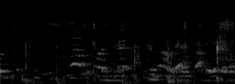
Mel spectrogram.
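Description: Children's voices, faint, talking and calling out in short bursts during rough play.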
